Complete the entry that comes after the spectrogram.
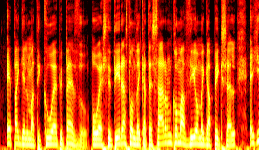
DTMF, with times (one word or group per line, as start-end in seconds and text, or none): none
